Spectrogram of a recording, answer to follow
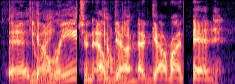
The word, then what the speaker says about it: Ed Gallrein: Ed Gallrein. Ed Gallrein.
